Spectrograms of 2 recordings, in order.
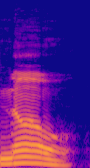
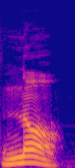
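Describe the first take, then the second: First: The vowel glides at the end of the word. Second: The vowel is short, pure and clipped. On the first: The speaker calls it wrong. "In English, you would basically say no. You have that kind of O s- sound at the end" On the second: The speaker calls it right. "in Spanish, it's it's more dry and short. It's just no"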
